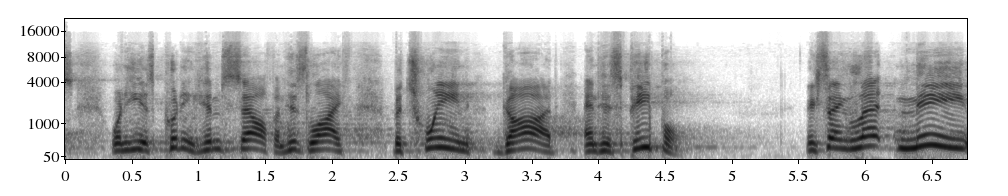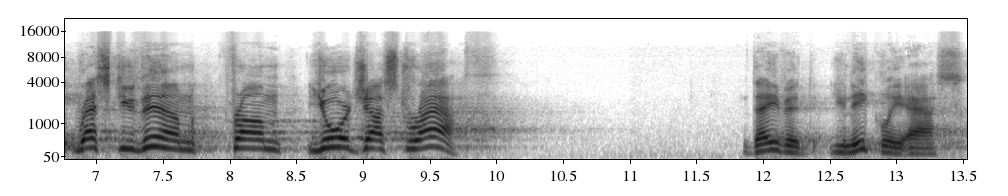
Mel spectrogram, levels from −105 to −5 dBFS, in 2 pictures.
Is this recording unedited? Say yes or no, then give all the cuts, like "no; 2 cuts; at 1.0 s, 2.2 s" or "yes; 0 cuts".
yes; 0 cuts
